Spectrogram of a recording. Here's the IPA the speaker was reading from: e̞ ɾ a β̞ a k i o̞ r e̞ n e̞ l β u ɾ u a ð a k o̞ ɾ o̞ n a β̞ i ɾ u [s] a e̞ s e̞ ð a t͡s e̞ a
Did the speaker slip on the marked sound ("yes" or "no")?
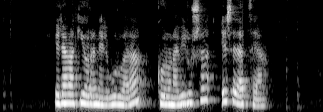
no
